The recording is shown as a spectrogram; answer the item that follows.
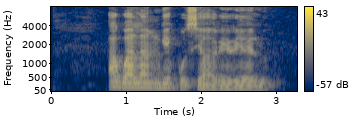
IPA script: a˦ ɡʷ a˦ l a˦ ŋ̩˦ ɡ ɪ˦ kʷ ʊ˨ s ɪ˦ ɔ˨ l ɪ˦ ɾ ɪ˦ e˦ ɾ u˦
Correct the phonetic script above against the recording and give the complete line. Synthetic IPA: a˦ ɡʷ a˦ l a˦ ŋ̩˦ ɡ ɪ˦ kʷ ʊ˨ s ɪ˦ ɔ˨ ɾ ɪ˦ ɾ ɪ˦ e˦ l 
